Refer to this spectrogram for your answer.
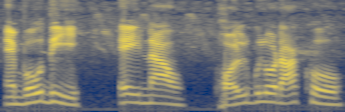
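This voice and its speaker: A man's voice: a little high, fairly even intonation, normal speed, a bit bright. A man voicing a caring village neighbor who takes charge and reassures others in a cartoon story. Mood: reassuring. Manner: urgent, reassuring. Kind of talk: animated cartoon voice acting.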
